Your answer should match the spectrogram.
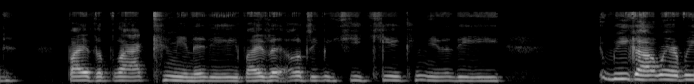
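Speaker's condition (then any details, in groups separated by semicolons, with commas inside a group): Cerebral palsy; uses power wheelchair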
